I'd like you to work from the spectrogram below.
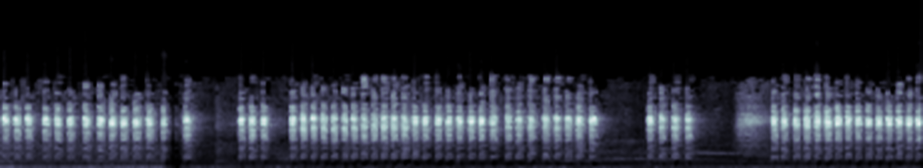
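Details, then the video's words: Eurasian tree sparrow in energetic chirping for training songbirds: fast, even runs of sharp bright chirps about five per second, broken by short pauses, with a faint low rumble at the start. "Burung Gereja Gacor!!"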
